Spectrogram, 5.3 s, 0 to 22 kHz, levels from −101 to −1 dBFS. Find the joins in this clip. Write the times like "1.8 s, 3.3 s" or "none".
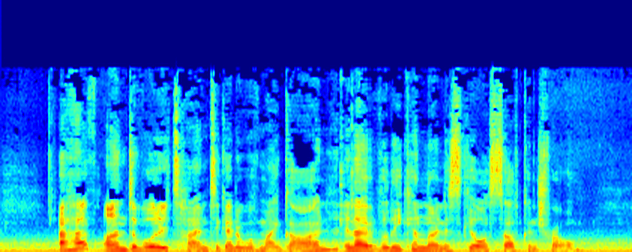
none

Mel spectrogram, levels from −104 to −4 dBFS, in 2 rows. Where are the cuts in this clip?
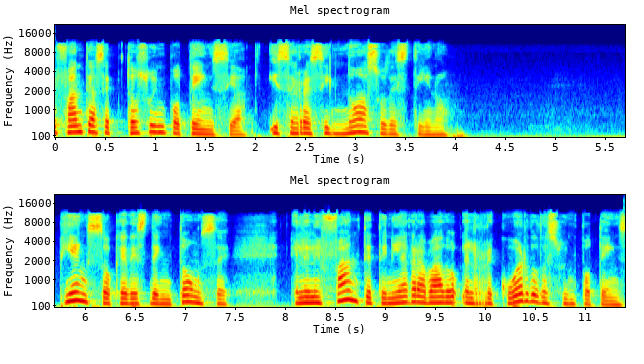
none

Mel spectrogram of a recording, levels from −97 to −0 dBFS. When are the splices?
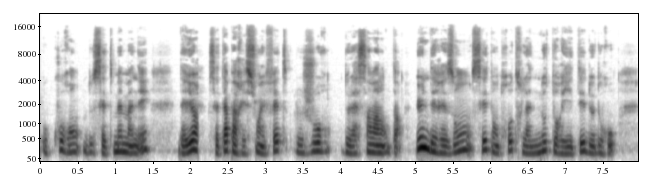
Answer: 2.1 s, 4.9 s

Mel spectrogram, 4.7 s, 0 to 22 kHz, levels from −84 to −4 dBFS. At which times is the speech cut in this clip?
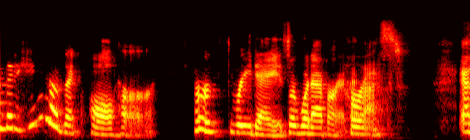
none

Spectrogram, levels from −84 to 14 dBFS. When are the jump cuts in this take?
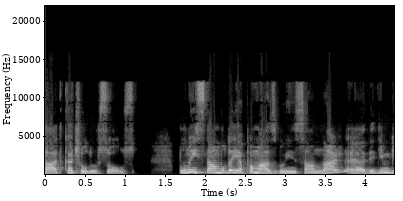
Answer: none

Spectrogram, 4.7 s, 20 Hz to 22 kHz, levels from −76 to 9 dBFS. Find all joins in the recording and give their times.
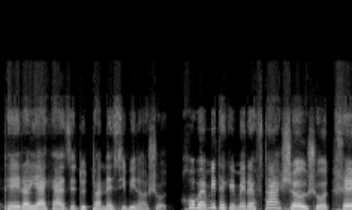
2.3 s

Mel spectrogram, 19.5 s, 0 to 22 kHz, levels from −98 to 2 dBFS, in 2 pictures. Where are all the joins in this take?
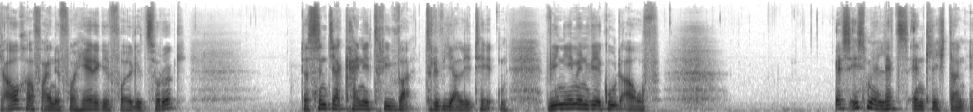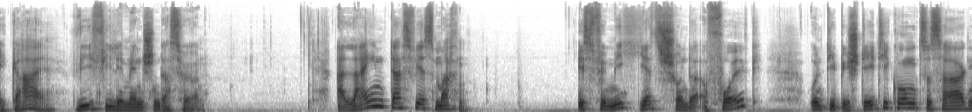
2.9 s

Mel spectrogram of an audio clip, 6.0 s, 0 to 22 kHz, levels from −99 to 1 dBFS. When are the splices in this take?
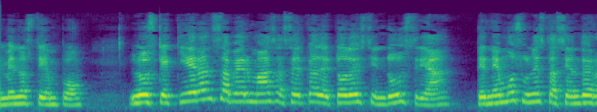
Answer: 1.2 s

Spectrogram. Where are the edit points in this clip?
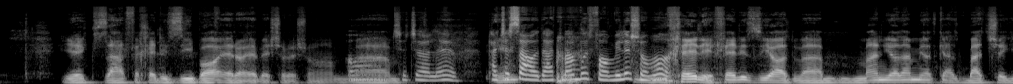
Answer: none

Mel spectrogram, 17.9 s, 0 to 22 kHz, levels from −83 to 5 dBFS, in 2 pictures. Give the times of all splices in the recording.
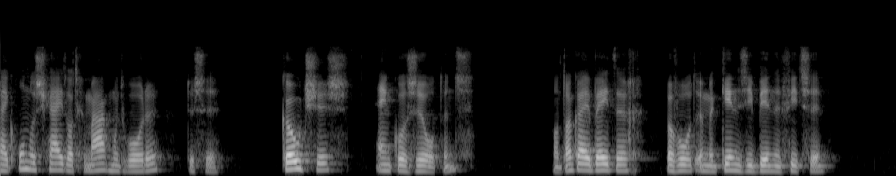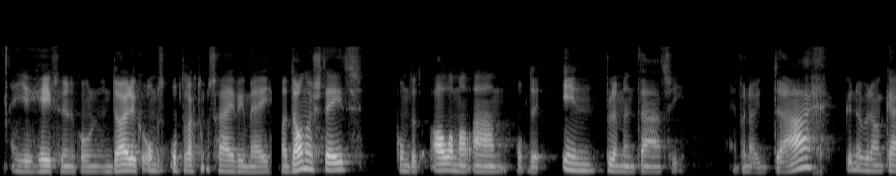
11.7 s, 16.1 s

